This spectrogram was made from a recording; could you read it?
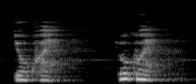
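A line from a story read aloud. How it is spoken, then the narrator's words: Frightened muttering. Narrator (Chinese): 沃尔夫 嘴里喃喃自语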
